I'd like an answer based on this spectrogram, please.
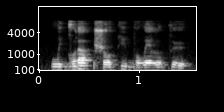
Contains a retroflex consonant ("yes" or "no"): yes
